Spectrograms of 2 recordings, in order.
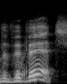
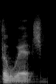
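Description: First: The word starts with an extra 'vi' syllable. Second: The word is said plainly as one syllable. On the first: The speaker calls it wrong. "Is that how you say it?" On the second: The speaker calls it right. "No, it's just the Witch"

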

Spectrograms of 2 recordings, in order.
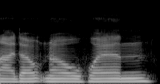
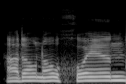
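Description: First: The word 'when' starts with a plain w sound. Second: The word 'when' starts with a breathy h sound. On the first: "you didn't go for the when there" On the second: "and he says the when"

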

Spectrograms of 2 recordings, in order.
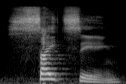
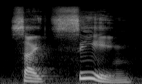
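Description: First: The stress is on the first syllable. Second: The stress is on the second syllable. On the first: The speaker calls it right. "重音是在前面sight sightseeing" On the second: The speaker calls it wrong. "不是sightseeing"

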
